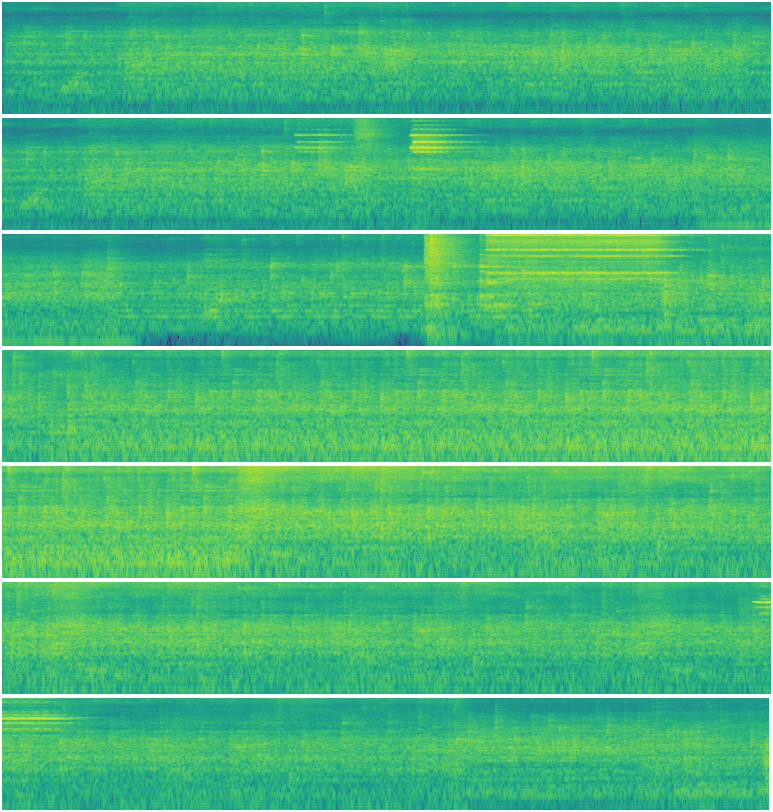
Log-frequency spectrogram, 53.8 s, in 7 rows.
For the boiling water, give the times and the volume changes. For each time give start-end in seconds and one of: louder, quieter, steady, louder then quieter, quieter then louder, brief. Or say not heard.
0.0-53.7 louder then quieter.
